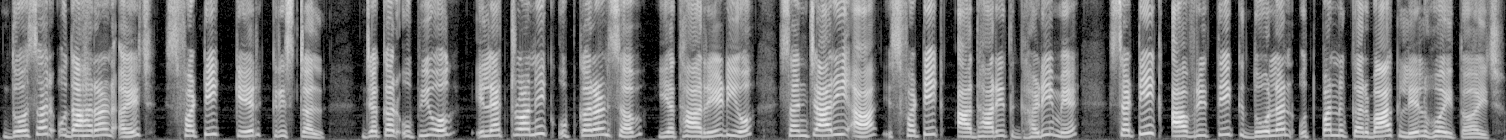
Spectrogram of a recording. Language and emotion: Maithili, neutral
